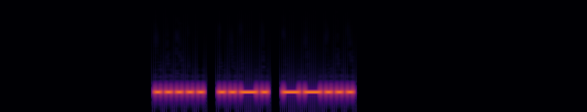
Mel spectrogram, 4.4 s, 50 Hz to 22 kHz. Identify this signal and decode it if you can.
Morse code, heard as a keyed tone, about 30 wpm, 700 Hz. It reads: 5F7
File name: Speed-Racing - Three Letter-Number Combinations - 25wpm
